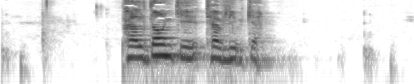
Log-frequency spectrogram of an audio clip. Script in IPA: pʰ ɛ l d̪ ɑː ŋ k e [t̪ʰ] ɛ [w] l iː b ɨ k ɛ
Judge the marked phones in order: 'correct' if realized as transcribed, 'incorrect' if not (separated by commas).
correct, incorrect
